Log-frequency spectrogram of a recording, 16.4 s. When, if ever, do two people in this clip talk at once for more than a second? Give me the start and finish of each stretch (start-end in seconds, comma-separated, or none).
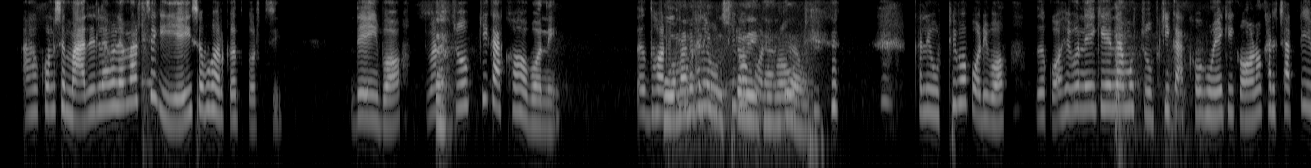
8.3-10.3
